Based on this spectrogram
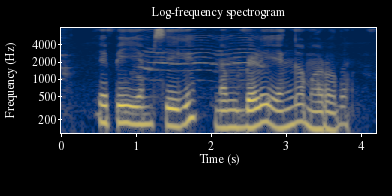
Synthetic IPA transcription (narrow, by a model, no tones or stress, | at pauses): eːpiemsiɡe | nɐmːbeɭieŋɡɐmaːɽoːd̪u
